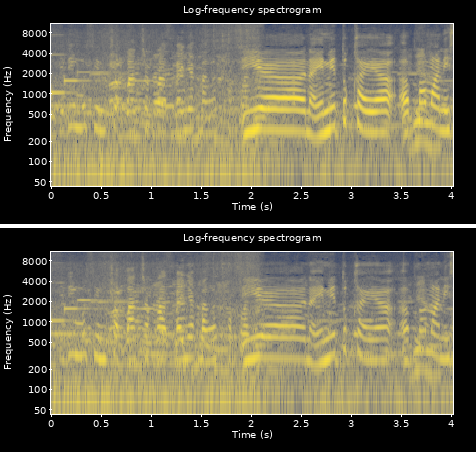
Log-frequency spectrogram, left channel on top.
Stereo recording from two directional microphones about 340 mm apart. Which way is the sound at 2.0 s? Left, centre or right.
Centre.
